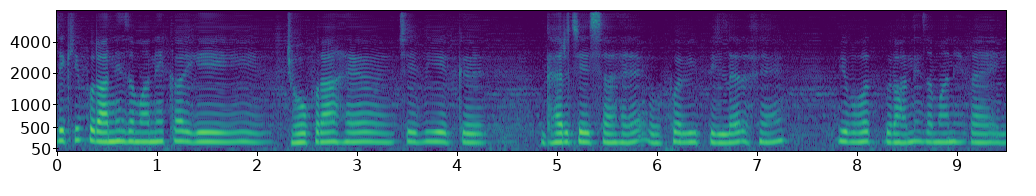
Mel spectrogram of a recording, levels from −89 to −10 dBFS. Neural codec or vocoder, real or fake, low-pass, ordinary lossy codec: codec, 16 kHz, about 1 kbps, DyCAST, with the encoder's durations; fake; none; none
